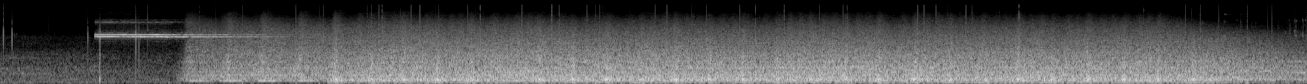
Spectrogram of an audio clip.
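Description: A crowd roars and cheers in a large echoing arena.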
